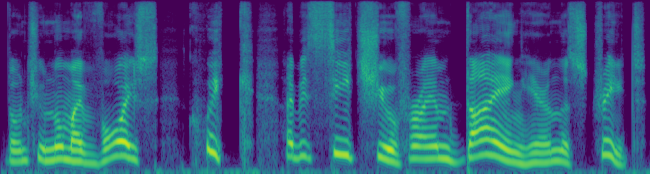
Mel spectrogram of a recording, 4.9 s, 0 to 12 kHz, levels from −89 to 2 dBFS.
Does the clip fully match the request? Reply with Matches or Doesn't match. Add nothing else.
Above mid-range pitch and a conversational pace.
Doesn't match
